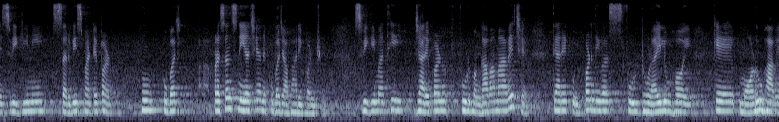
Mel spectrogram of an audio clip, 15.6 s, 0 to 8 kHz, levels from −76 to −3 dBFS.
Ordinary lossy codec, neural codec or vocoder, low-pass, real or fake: none; none; 7.2 kHz; real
